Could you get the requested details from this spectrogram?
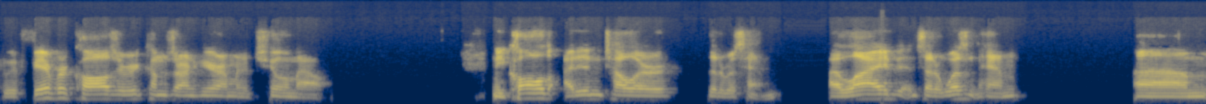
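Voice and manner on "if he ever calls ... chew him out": ordinary delivery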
